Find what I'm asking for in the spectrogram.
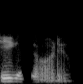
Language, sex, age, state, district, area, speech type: Assamese, male, 18-30, Assam, Sivasagar, rural, conversation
